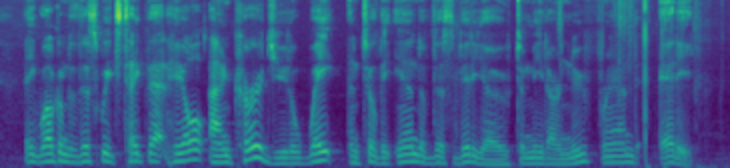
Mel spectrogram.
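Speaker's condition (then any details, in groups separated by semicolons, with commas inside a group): No condition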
